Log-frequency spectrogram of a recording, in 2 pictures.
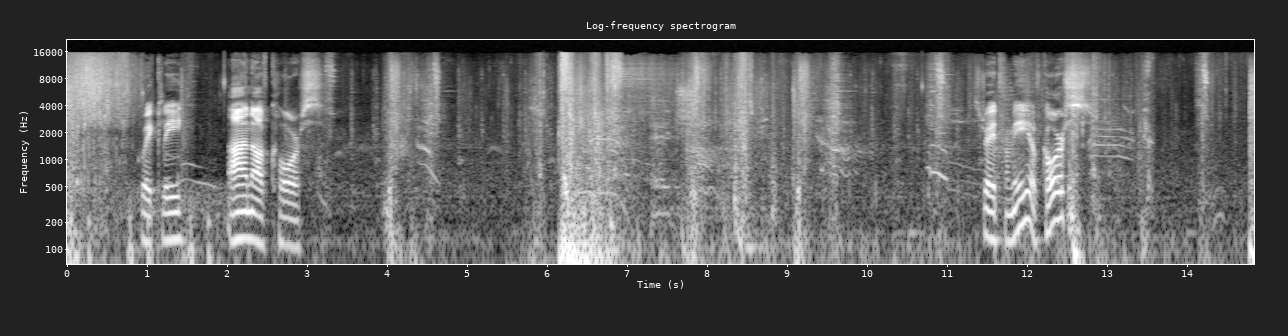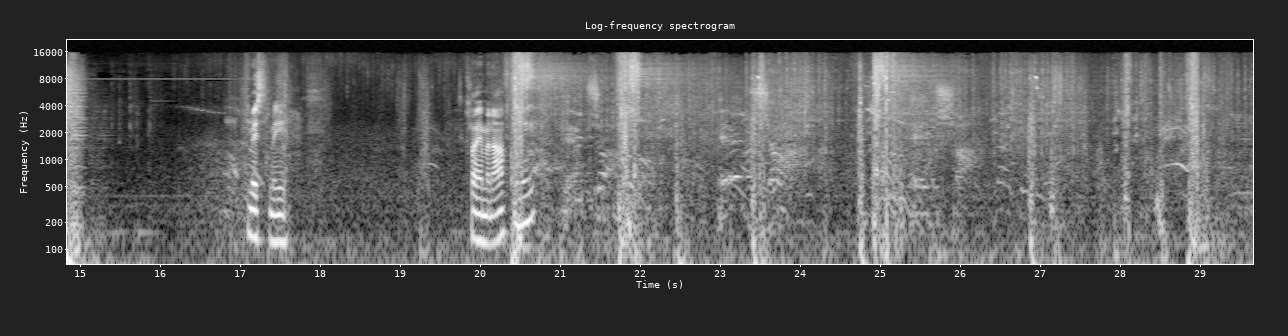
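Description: Bowstrings twang and arrows hit with sharp thuds.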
